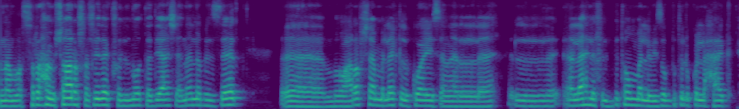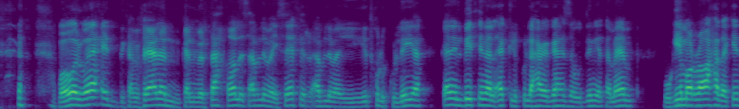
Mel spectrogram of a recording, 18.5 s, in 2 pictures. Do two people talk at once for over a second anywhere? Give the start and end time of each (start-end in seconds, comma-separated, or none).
none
